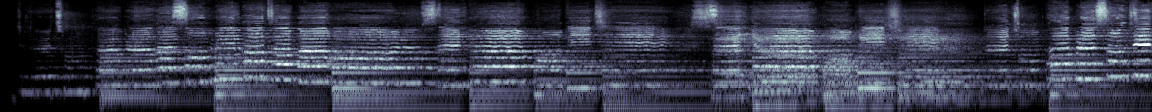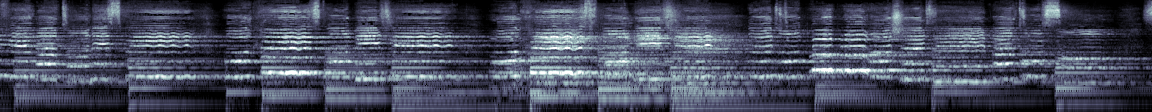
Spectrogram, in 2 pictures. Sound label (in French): Kyrie complet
